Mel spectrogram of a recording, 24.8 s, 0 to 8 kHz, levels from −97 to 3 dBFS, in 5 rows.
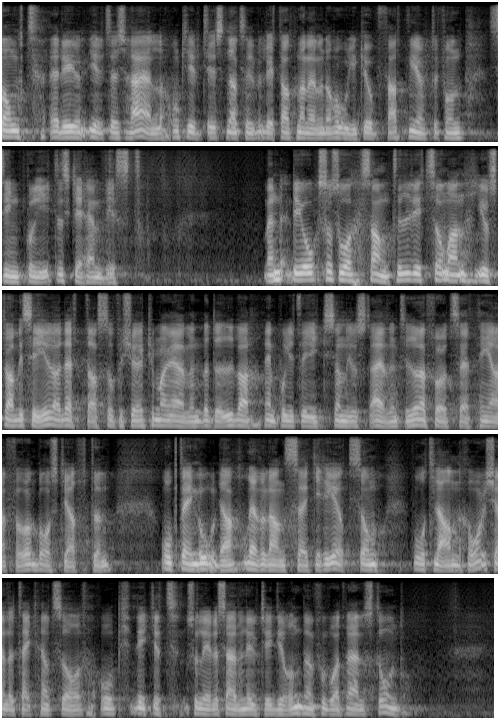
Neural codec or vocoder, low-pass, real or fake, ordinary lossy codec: codec, 16 kHz, 1 kbps, FunCodec, trained on Chinese and English, 50 frames a second; 7.2 kHz; fake; none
